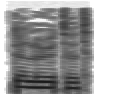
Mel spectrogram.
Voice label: "gelötet", German; adjectives

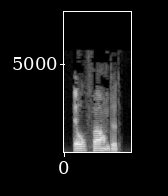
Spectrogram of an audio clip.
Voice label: "ill-founded", English; adjectives

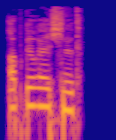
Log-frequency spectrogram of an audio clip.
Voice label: "abgerechnet", German; adjectives

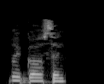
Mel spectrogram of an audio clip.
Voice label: "begossen", German; adjectives

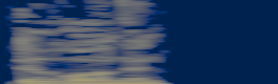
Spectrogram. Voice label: "geronnen", German; adjectives

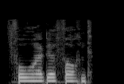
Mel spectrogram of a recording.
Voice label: "vorgeformt", German; adjectives

